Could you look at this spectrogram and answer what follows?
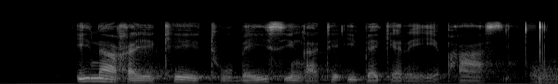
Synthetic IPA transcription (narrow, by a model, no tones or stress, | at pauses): inaxajɛkʰetʰuɓejisiŋɡʱatʰɛʔib̥ʱɛɡ̥ʱɛrɛjɛpʰaːsi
